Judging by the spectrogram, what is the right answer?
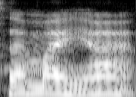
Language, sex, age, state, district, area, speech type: Kannada, female, 60+, Karnataka, Udupi, rural, read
